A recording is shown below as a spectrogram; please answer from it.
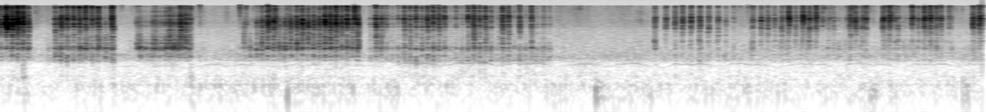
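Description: A wooden stylus scratches fine hair lines into the black coating of a scratch art sheet held flat. Bursts of dry, bright scratching come in strokes, first longer steady scrapes, then a run of quick short rasping flicks, with almost no low end.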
